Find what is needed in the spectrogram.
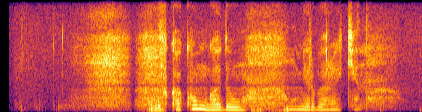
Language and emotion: Russian, neutral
